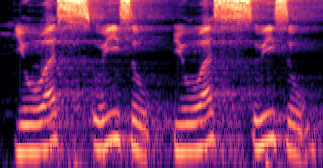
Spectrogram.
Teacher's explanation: jadi suara tidak boleh terputus ini namanya sifat rakhawah · huruf sin dia punya sifat yang dinamakan dengan rakhawah, mengalir. Jadi kita harus mengalirkan suara kita saat kita mengucapkan huruf sin.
